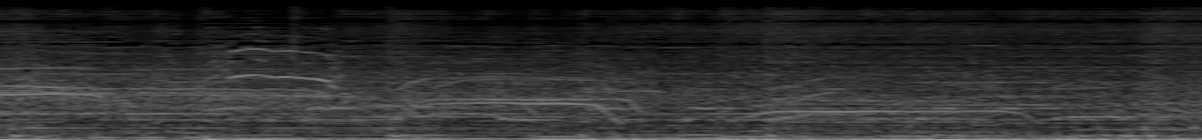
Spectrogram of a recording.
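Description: Live concert music with a heavy, pulsing bass, recorded from the audience, with long held high notes over it.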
